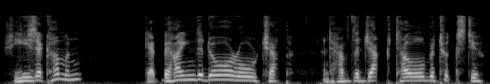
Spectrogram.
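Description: A man voicing a kindly, simple country blacksmith who speaks slowly and softly, in a storybook reading. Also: sits high, expressive, dry recording, studio quality, pitched above the performer's own voice. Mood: gentle. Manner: slow, drawn-out, soft.

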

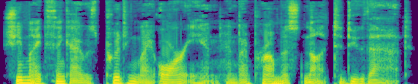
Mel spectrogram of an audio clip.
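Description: A man playing a shy, kindly older farmer in a storybook, hesitant and folksy, coaxing gently and repeating himself. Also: low voice, animated, normal speed, gravelly, husky, dry recording, full character voice. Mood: gentle, relieved. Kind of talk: audiobook character acting.

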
